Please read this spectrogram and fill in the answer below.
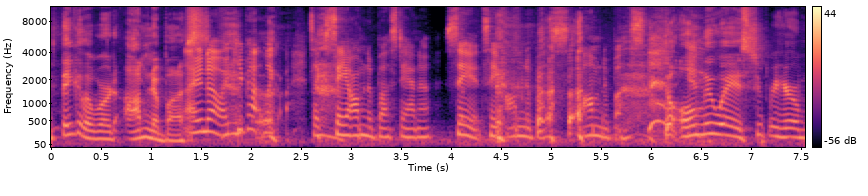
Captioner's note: laugh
